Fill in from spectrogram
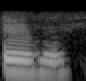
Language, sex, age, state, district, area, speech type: Bodo, male, 30-45, Assam, Baksa, urban, conversation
